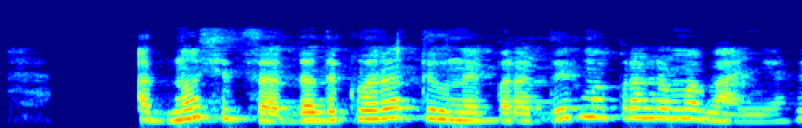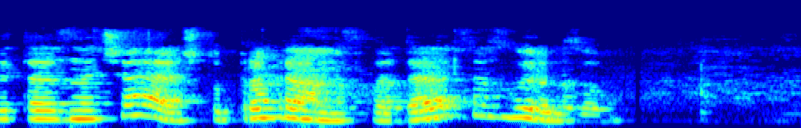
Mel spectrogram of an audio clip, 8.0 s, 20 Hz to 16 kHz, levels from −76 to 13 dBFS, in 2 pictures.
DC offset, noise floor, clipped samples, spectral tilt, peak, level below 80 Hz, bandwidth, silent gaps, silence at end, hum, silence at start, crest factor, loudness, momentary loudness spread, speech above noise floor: under 0.1%; -44 dBFS; under 0.1%; -5.5 dB/octave; -2 dBFS; -60 dBFS; 7.8 kHz; none; 0.45 s; none; 0.7 s; 18 dB; -17 LUFS; 8 LU; 27 dB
